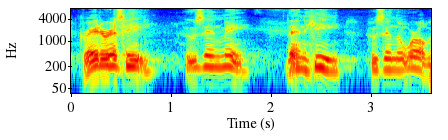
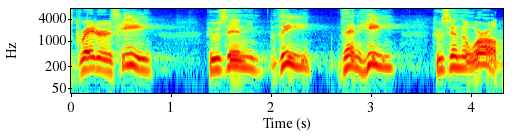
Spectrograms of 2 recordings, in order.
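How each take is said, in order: First: Said in the usual way. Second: Put-on slow, measured recitation of the old verse; King James recitation. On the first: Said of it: "We taught that to our kids". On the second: Shown as a demonstration. A lightly intoned King James recitation. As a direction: savour the rhyme of the King James wording. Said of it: "which rhymes quite nicely".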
